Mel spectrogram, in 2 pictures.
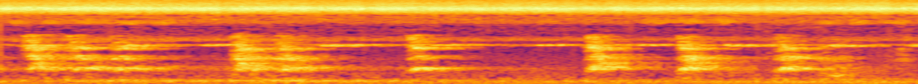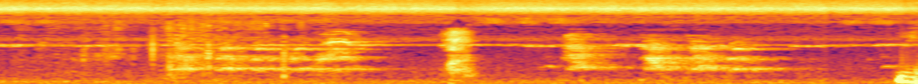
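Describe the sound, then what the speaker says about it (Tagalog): A dog barks repeatedly in short clustered bursts, fairly close, over a steady high insect drone, with no talking. "Ingay po ng aso"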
